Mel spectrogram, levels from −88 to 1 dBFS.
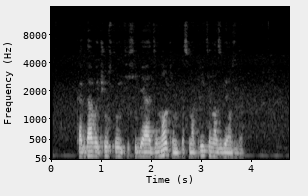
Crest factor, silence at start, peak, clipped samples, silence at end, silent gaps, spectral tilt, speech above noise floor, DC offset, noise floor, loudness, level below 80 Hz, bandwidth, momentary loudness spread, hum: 18 dB; 0.55 s; -6 dBFS; under 0.1%; 0.9 s; none; -10 dB/octave; 36 dB; under 0.1%; -61 dBFS; -25 LUFS; -58 dBFS; 10.5 kHz; 9 LU; none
